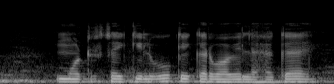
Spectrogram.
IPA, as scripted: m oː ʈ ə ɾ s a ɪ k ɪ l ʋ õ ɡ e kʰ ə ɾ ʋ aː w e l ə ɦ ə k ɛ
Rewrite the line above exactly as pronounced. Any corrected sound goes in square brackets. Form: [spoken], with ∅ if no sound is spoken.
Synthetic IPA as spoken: m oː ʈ ə ɾ s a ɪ k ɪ l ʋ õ [k] e [k] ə ɾ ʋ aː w e l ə ɦ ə k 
